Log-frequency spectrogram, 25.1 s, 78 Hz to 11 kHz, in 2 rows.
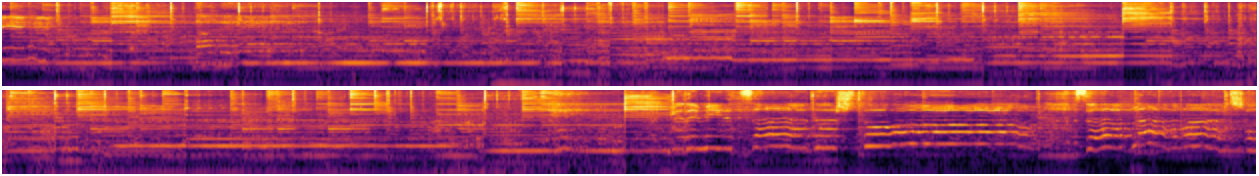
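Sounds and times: strummed acoustic guitar: 0:00.0 - 0:25.0
flute playing held notes: 0:00.8 - 0:19.5.

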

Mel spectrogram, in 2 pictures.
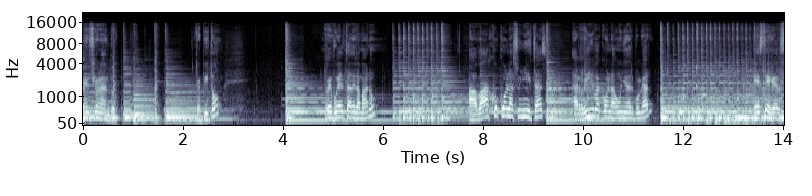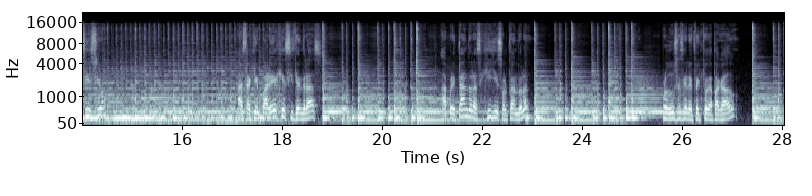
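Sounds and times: classical guitar chord strummed: 0:00.0 - 0:03.0, 0:04.0 - 0:18.2, 0:18.8 - 0:22.2, 0:22.9 - 0:25.6, 0:27.4 - 0:28.0.

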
